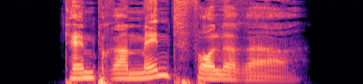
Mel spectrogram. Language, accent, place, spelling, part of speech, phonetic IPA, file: German, Germany, Berlin, temperamentvollerer, adjective, [ˌtɛmpəʁaˈmɛntfɔləʁɐ], De-temperamentvollerer.ogg
- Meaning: inflection of temperamentvoll: 1. strong/mixed nominative masculine singular comparative degree 2. strong genitive/dative feminine singular comparative degree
